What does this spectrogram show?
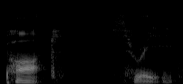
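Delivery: breathy whisper, trailing off; whispered part three. Acted. Host whispering the part number to open the tale. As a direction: whisper it to set the spooky mood.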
